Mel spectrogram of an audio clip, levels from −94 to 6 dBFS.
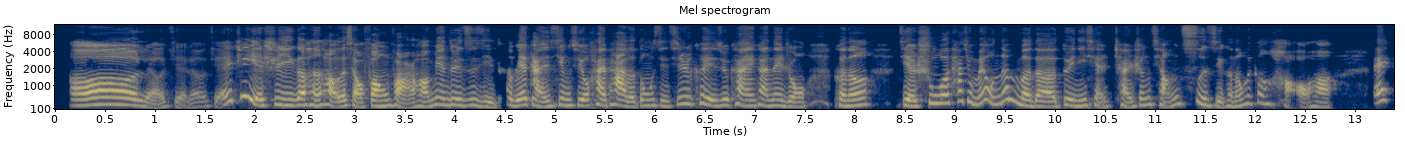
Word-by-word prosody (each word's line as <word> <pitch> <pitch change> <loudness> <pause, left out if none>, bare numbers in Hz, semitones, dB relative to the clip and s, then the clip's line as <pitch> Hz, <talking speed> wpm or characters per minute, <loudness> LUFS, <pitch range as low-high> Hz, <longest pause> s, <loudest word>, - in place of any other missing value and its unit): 哦， 260 +2 +6
了 180 -4 -6
解 200 - -14
了 180 +4 -15
解。 - - -17
哎， - - -4
这 300 -6 +3
也 230 - +4
是 260 +3 -5
一 240 -2 -2
个 245 0 +7
很 235 -2 0
好 250 - +3
的 205 - +1
小 195 - +2
方 215 +3 +3
法 - - +2
哈， 190 - +2
面 255 -1 -4
对 245 -1 -1
自 235 0 -7
己 185 -2 -7
特 245 - -7
别 235 +3 +3
感 205 -5 +1
兴 235 +1 -5
趣 235 0 -3
又 225 - +2
害 230 - +2
怕 230 -3 +5
的 185 - -3
东 225 +2 -6
西 210 -3 -9
其 270 +8 -9
实 295 -1 -3
可 300 +2 -5
以 230 -3 +1
去 240 +1 -1
看 235 -4 0
一 - - -9
看 235 -4 -1
那 225 -1 -5
种， 185 -2 -4 0.2
可 220 -3 -1
能 240 +4 +1 0.3
解 235 -3 +3
说 325 +4 +1
它 410 +4 -3
就 375 -4 -4
没 - - -2
有 - - -1
那 450 +8 -1
么 230 -4 +2
得 195 -2 +1
对 235 +4 -2
你 220 +1 -4
显 195 -6 -10
产 180 - -5
生 250 +2 -6
强 270 +1 -4
刺 290 -3 -6
激 200 -4 -7
可 215 - -8
能 205 +3 -6
会 300 - -7
更 320 -3 -8
好 280 - -6 0.2
哈。 180 -4 -3 0.4
诶， 370 - +1
235 Hz, 310 characters per minute, -23 LUFS, 210-265 Hz, 0.4 s, 个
